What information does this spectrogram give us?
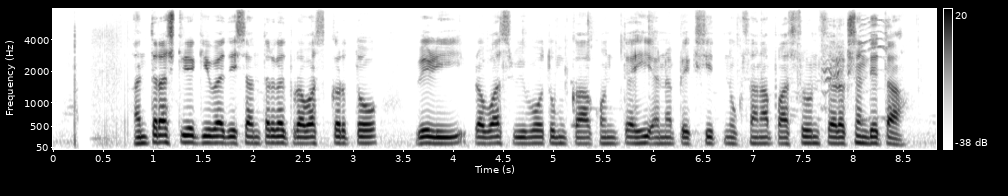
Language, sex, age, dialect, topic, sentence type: Marathi, male, 18-24, Southern Konkan, banking, statement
